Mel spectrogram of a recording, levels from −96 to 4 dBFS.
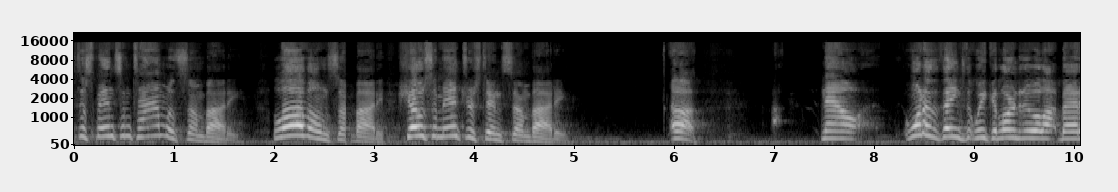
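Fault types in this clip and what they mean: No technical faults can be heard in the recording: the signal stays continuous and steady, with no audible break, distortion or level disturbance at any point.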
